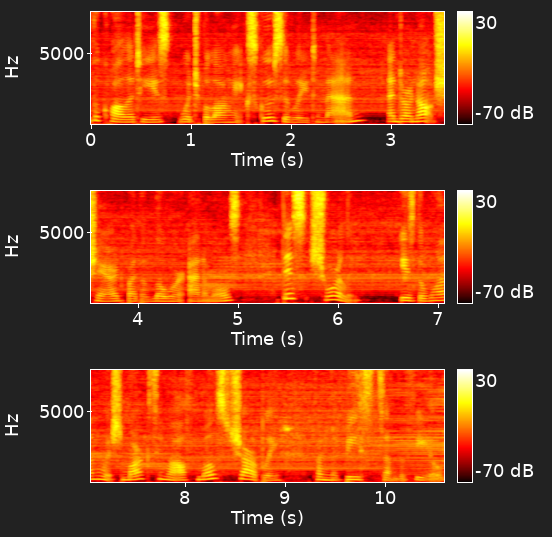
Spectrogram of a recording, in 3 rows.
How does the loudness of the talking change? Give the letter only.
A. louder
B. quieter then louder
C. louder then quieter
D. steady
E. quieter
D.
